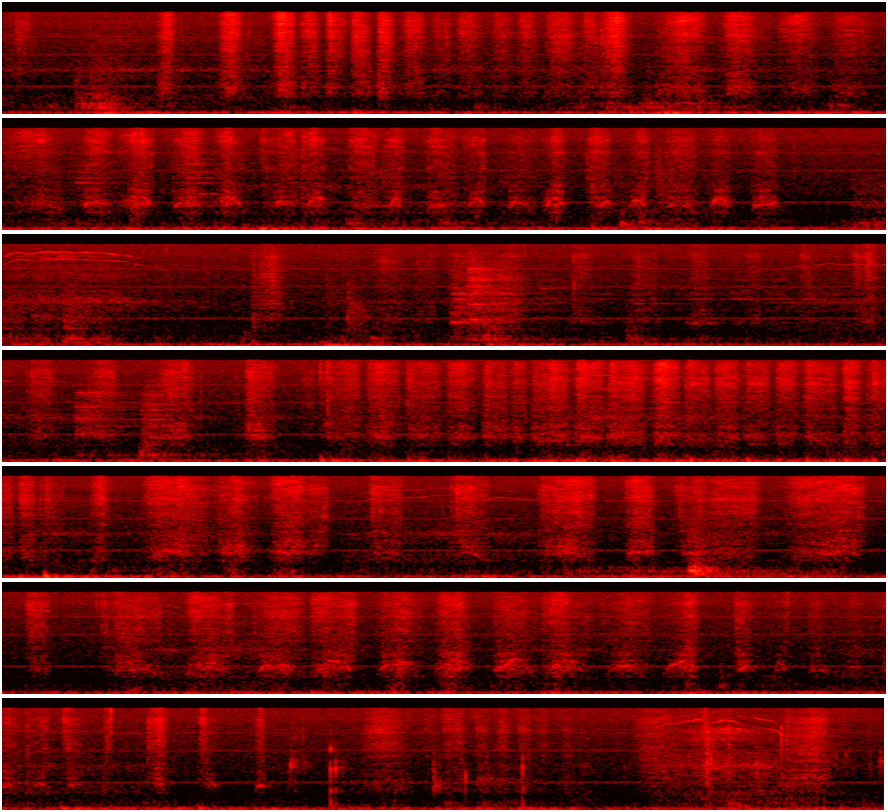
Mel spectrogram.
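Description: Paintbrush bristles scrubbing acrylic paint onto a stretched canvas, a faint, steady run of dry scratchy strokes while a base layer is blocked in, with a few soft knocks along the way.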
